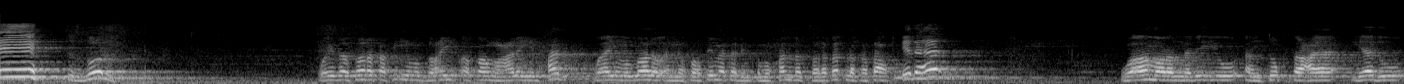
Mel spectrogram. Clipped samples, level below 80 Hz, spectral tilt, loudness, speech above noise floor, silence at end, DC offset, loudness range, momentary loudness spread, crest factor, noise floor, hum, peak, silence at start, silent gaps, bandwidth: under 0.1%; -46 dBFS; -7 dB/octave; -21 LUFS; 26 dB; 0 s; under 0.1%; 5 LU; 16 LU; 20 dB; -46 dBFS; none; -2 dBFS; 0 s; none; 7.2 kHz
